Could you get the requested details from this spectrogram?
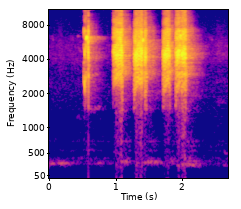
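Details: Loud black francolin call in which one brief clipped note is followed by four rasping, scratchy notes grouped in pairs, delivered within about a second and a half.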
